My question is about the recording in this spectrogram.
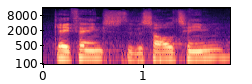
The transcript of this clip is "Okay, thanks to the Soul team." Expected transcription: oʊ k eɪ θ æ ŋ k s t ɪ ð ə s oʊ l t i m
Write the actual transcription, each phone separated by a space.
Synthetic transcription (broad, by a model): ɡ eɪ θ æ ŋ k s t ɪ ð ə s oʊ l t i m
